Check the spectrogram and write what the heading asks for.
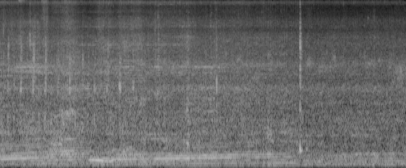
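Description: A motor vehicle's engine running close by, its pitch dipping and rising, then dying away about four and a half seconds in, where there is one sharp knock.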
